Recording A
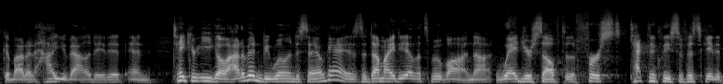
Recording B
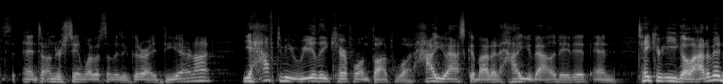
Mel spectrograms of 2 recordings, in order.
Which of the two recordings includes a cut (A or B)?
A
